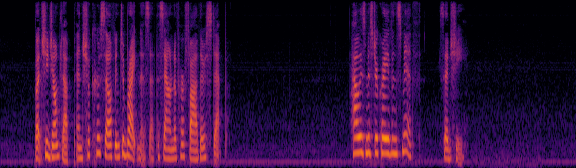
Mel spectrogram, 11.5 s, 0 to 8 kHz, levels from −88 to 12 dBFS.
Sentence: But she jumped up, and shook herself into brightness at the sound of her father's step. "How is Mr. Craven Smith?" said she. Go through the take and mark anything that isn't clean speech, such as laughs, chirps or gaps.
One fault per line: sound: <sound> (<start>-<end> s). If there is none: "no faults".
no faults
